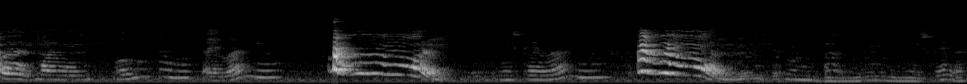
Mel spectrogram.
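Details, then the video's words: Pet border collie, male, talking back and arguing: two strong yowling whines that start high and curve downward, separated by softer grumbling, wavering vocal sounds throughout, with a person speaking affectionately nearby. "Border collie talks back"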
